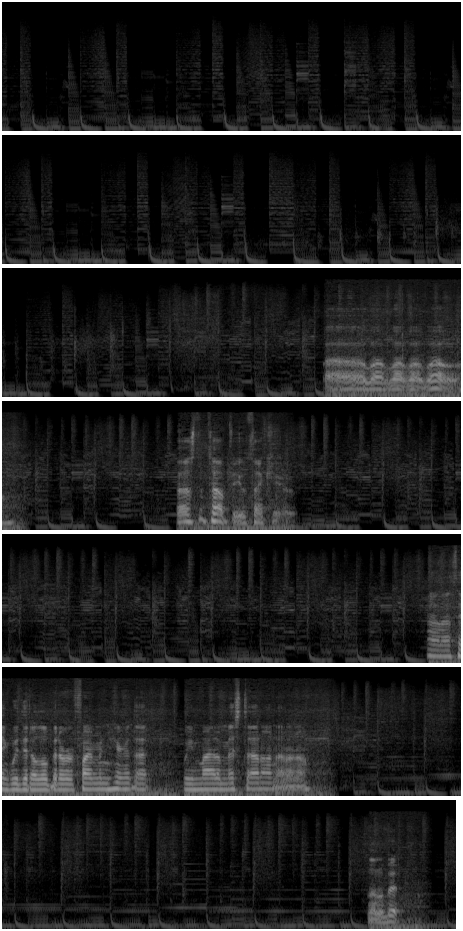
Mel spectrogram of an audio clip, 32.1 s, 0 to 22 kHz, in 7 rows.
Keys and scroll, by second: 3.0 Escape, 17.2 s, 29.8 s.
